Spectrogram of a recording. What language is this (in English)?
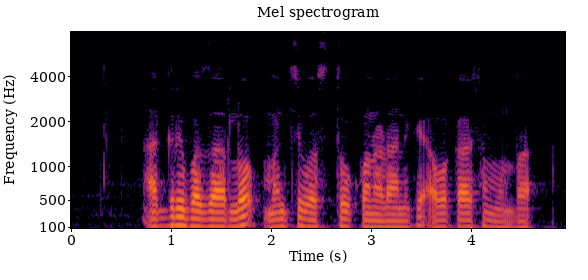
Telugu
